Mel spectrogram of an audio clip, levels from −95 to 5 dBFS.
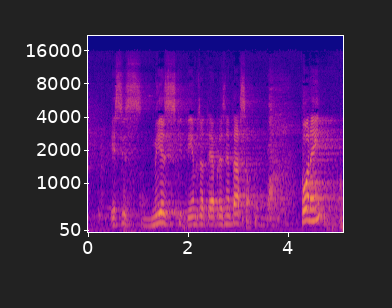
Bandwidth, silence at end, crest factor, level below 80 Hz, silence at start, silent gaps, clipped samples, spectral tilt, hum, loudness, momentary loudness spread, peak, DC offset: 16.5 kHz; 0 s; 22 dB; -66 dBFS; 0 s; none; under 0.1%; -3.5 dB/octave; none; -31 LUFS; 17 LU; -10 dBFS; under 0.1%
